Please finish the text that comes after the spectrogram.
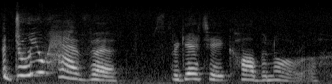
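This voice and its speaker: A woman's voice: mid-range voice, sing-song, measured pace, background noise. A woman playing a genteel, dotty lady diner in a children's comedy, affected, twee and condescending. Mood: polite. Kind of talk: children's comedy show acting.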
